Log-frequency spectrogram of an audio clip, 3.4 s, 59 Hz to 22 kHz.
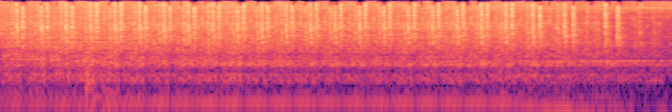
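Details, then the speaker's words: GAZelle Business with a UMZ-4216 engine at 140,000 km, idling: sharp, fast, even valve tapping about two to three taps a second; almost no oil reaches the rocker arms, so the rocker shaft oil channel is suspected clogged or the gasket fitted wrong. "яч километров ехал машина с проблемы с учит клапана требуется регулировка [музыка] масло практически не поступает ни вот такой зазор q два варианта либо там канал забиты или прокладку неправильностей"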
